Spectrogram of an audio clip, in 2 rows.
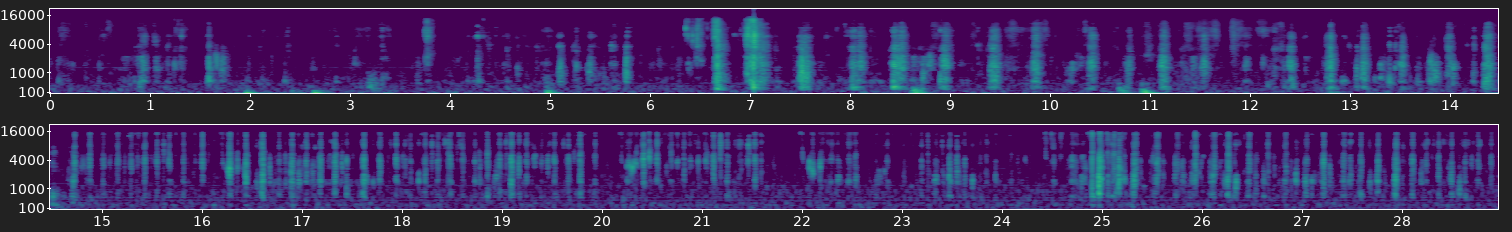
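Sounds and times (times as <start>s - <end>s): wet mouth chewing smacks: 7.5s - 28.9s.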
